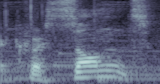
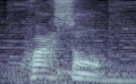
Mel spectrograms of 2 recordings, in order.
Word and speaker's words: croissant: pie we got a croissant yeah that's how we pronounce it croissant not oh no no no that's how the Americans pronounce it uh it's Quant not croissant anyway I set my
